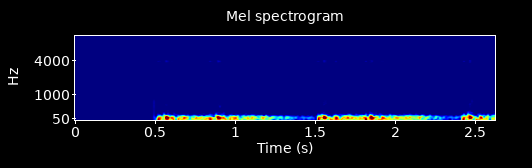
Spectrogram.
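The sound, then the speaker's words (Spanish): A deep, booming heartbeat sound effect in a Capital Radio promo thumps in a slow, steady rhythm, three beats about a second apart, loud, with a faint high tone riding along, with no voices. “Escucha el latido de los mercados en Capital Radio.”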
